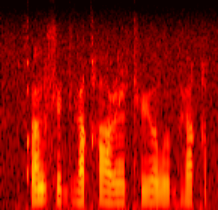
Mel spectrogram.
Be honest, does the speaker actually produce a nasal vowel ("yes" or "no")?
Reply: yes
